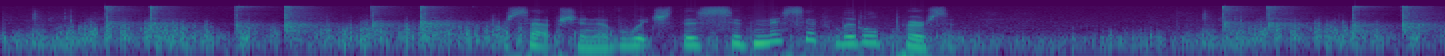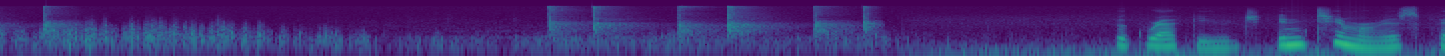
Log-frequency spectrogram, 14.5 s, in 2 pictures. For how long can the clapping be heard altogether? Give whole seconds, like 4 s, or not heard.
5 s.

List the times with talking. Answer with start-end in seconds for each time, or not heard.
2.5-4.8, 12.8-14.4.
